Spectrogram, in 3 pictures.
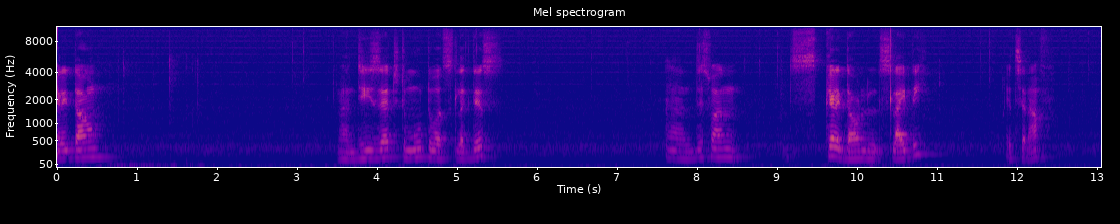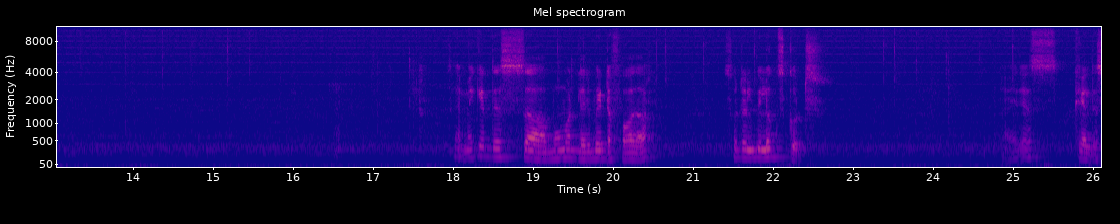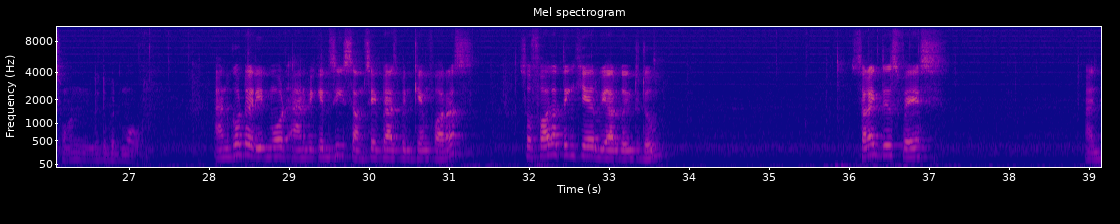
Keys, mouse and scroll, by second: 1.5 s, 3.0-7.2 middle drag, 3.6 g, 7.2-11.6 drag, 10.3 s, 11.6-14.7 middle drag, 14.7-18.3 drag, 17.4 g, 18.3 middle click, 18.8-20.7 drag, 19.4 g, 20.7 middle click, 21.1-23.5 drag, 22.0 g, 23.5 middle click, 24.6-27.2 drag, 25.8 s, 27.8 Tab, 29.1 shift+z, 31.5 Tab, 35.9 3, 36.7 shift+click, 38.8 g.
